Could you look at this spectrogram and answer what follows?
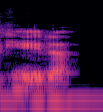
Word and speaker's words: Cillizza: person and he said he would prefer to use his pronunciation for his name which is uh just Chris Cada oh he makes a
